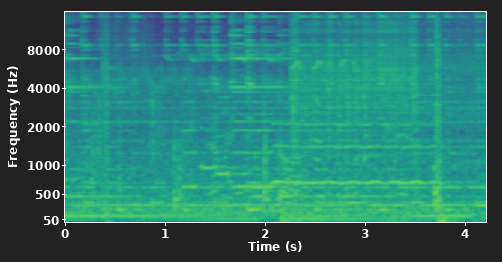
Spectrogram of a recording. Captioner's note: engine turns over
